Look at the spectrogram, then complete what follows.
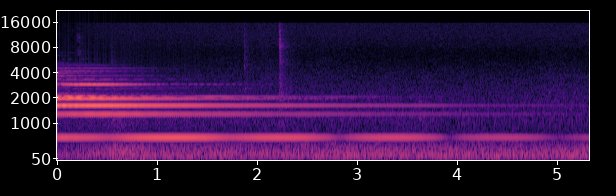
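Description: A single struck bell ringing on and slowly fading away, its clear pitched tone fading over several seconds, with a faint click about two seconds in.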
